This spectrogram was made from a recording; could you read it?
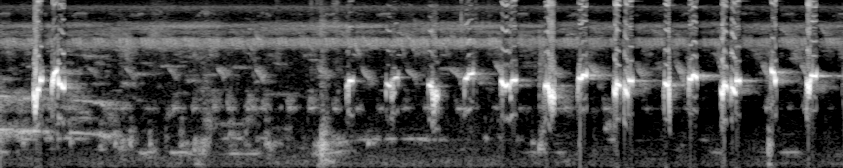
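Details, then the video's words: Sooty-headed bulbul singing long rapid song at dawn, meant to draw other bulbuls into singing; two opening whistles, a pause with a soft thud, then a steady train of bright upslurred notes about three per second. "pancingan trucuk ropel panjang cengkok termerdu saat subuh"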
